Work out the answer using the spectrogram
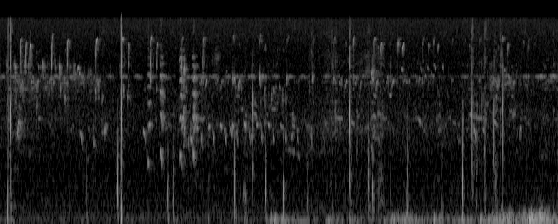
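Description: Near silence with faint, scattered bird chirps and sharp clicks here and there. A low rumble comes in about halfway and grows louder near the end.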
